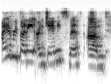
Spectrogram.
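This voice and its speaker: A woman with a slight cold and a congested voice, leading a software training webinar in a friendly way with lots of fillers. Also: high voice, very animated, fairly quick. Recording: dull lo-fi web audio.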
